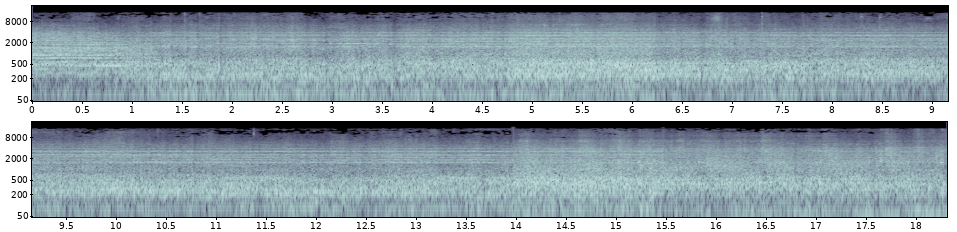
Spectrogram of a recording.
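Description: Freight train of tank cars rolling past, with the steady rumble of steel wheels running on the rails. A locomotive horn is fading out in the first second.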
